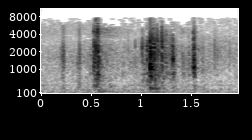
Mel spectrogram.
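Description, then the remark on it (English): A closet door with a mirror on it opens with a few soft creaks and knocks, a brief cluster of wooden clicks and scrapes, fairly quiet, with no voices. “There's a mirror on the door of that closet to your right. Open it and see how you've improved.”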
